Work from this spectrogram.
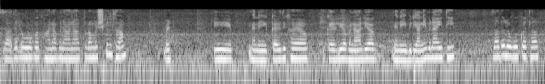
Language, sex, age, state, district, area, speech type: Urdu, female, 18-30, Uttar Pradesh, Mau, urban, spontaneous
